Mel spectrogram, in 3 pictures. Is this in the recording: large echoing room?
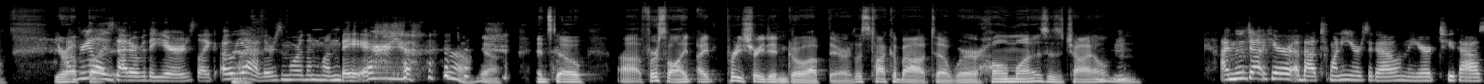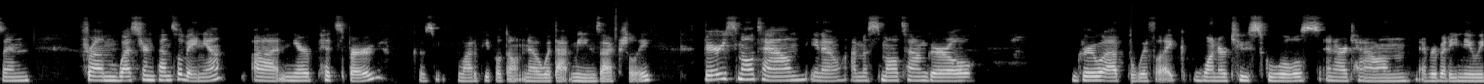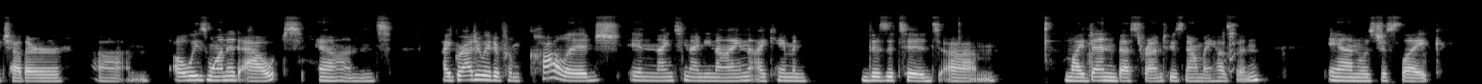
no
